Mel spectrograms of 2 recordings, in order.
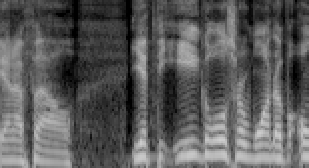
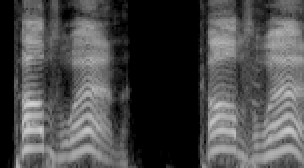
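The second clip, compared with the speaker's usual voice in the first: high, very slow broadcaster voice, each word stretched; 5 semitones higher than usual. Celebrating a Cubs win with a Harry Caray impersonation. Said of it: "my best Harry Carey impersonation".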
